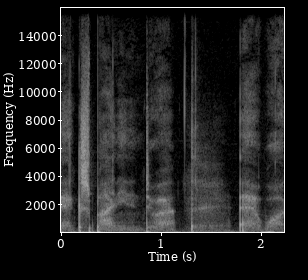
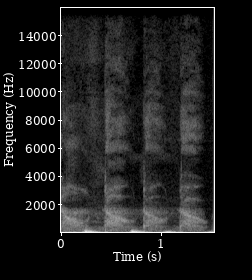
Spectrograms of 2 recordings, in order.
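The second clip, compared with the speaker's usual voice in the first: distressed driver; 17 dB louder than usual. Retold or imitated. Crashed driver head in hands.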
